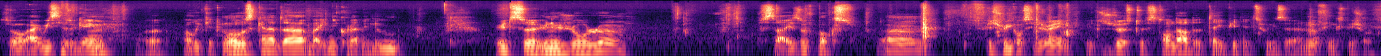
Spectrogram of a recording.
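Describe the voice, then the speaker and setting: A man with a French accent walks through old computer gear in a relaxed, halting way, his speech full of filler sounds. His voice sits low and has a gravelly edge. A faint hiss runs underneath. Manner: hesitant, heavy use of "uh" fillers. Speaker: retro computing video host. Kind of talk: casual show-and-tell presentation.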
